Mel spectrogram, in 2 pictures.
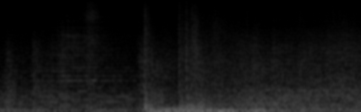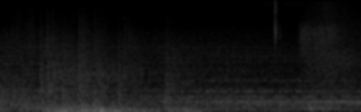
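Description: Units firing in a battle in Total War: Warhammer II: a heavy burst of booming, rumbling volleys breaks in after a quieter start and keeps up as a dense, loud clamour of shots and impacts to the end.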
